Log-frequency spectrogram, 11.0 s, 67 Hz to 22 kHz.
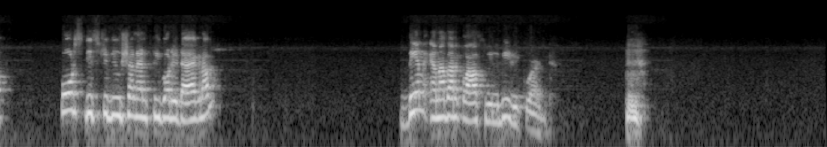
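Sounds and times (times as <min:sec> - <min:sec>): man clearing his throat: 0:08.4 - 0:08.7.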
